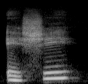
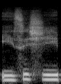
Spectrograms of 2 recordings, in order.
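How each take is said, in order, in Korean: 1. s 소리는 한 번만 발음하고, 앞뒤를 이어서 연결해요. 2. s 소리는 "is"와 "she" 두 단어 모두에 있어요. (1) "s를 한 번만 발음해 주시면 돼요. is she, is she 이렇게요" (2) "is she 발음하면 너무 어려워요"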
